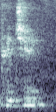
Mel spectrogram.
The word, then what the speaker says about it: Kacheri: Is that how you pronounce it, Kacheri? Kacheri.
